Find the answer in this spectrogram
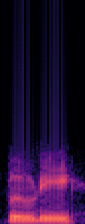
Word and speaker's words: Boutte: And then you have another underrated receiver in Kayshon Boutte, or Boot. I can't pronounce his name. He has the most touchdowns on the team with 5. It is Boutte.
